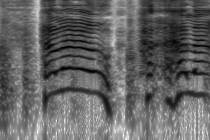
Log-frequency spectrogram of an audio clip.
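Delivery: put-on very high, English-sounding accent. Retelling a story, voicing a woman knocking on a neighbor's door at 3 a.m., English-sounding accent. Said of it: "That sounded English".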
